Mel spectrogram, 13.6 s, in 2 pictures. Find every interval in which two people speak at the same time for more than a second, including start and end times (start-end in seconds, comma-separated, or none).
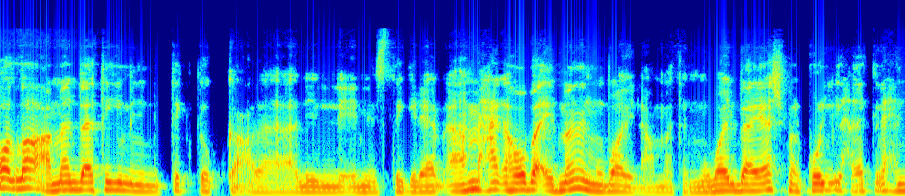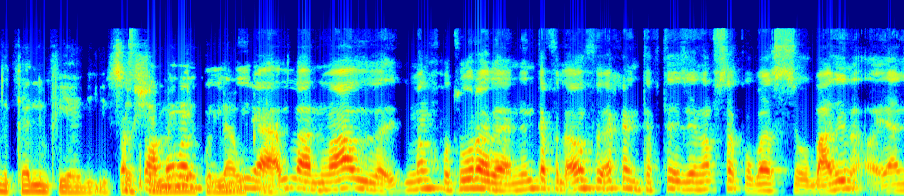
7.7-9.0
